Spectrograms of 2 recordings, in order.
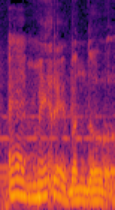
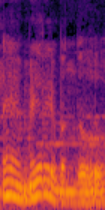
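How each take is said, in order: No difference in how they are said.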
